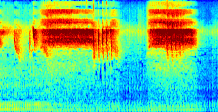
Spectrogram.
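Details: Bar-winged prinia giving two drawn-out buzzy trills, the first about one and a half seconds long and the second about one second. The song is high and rasping, in 'ngebren' style. A faint low hum is audible.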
